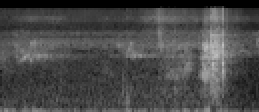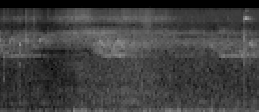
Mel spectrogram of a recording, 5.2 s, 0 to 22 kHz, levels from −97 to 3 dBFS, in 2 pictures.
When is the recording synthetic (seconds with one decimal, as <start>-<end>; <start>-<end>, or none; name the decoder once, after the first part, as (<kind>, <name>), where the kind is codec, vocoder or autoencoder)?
none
